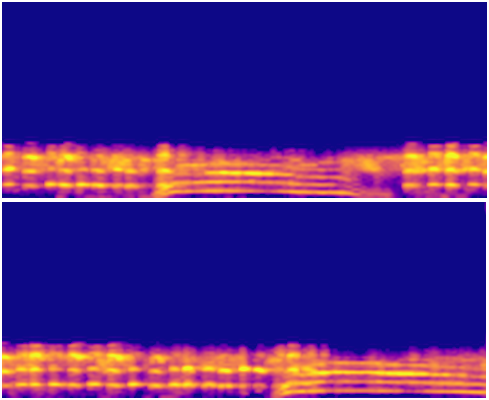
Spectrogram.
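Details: Female Shiba Inu giving the breed's well-known howl while annoyed by a toy squeaker; long drawn-out harmonic wails that rise then slowly fall, alternating with quick yapping pulses, three sustained howls across the stretch.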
